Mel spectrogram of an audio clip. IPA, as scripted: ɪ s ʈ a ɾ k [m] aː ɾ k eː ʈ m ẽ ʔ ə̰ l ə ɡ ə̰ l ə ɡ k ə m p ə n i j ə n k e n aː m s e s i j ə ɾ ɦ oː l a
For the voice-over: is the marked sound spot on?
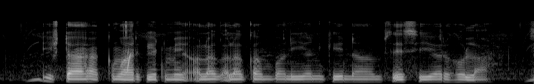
yes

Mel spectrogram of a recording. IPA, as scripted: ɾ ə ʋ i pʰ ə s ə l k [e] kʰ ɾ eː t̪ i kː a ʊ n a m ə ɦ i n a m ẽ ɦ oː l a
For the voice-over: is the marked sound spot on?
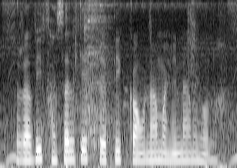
yes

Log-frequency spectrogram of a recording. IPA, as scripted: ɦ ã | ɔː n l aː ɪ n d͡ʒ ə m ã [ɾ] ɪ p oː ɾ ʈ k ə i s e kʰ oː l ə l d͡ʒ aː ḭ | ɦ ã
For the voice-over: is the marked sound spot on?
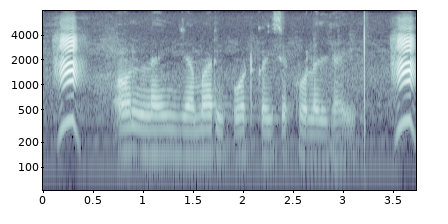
yes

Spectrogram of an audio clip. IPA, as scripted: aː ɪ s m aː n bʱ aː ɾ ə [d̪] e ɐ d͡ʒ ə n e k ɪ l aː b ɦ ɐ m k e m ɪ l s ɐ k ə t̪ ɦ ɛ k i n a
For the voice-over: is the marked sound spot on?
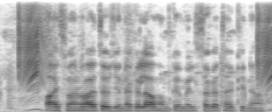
no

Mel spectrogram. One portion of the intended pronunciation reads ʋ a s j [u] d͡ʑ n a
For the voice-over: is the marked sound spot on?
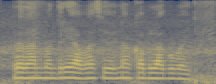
no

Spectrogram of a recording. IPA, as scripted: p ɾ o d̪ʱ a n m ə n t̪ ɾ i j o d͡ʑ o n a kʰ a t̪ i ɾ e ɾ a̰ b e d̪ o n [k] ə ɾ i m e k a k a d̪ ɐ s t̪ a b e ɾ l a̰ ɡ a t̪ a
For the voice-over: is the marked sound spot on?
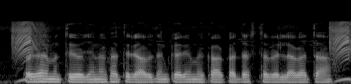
yes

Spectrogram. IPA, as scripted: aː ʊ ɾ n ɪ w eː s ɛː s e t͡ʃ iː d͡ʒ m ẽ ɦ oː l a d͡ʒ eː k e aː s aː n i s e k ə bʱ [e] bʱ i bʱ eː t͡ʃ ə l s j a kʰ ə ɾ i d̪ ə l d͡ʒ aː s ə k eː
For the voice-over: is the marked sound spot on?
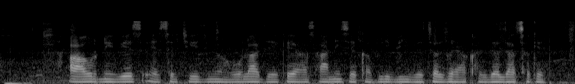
no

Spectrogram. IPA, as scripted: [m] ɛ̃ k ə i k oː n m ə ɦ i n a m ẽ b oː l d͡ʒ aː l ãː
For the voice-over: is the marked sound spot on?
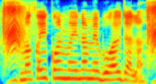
yes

